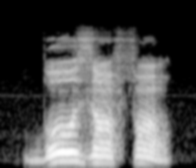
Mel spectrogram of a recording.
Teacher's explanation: X before a vowel of another word is pronounced, like Z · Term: Z sound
